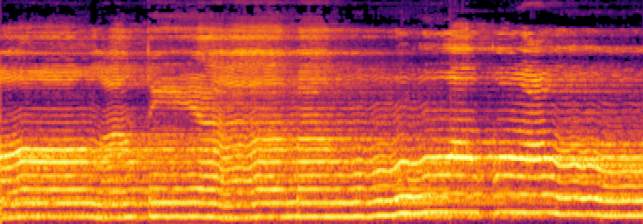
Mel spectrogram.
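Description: A man's solo voice in melodic Quran recitation in maqam Bayati, holding a long drawn-out melismatic phrase with small wavering ornaments. The pitch steps up about four seconds in.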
